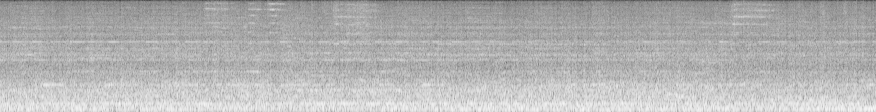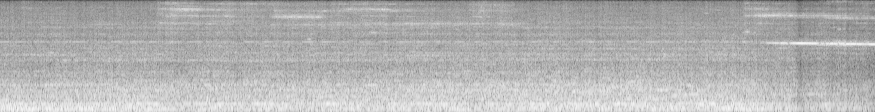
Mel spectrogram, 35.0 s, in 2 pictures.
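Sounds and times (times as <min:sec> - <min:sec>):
train wheels rumbling on rails: 0:00.0 - 0:35.0
high-pitched wheel squeal: 0:04.0 - 0:08.1, 0:14.6 - 0:28.0, 0:32.4 - 0:35.0.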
